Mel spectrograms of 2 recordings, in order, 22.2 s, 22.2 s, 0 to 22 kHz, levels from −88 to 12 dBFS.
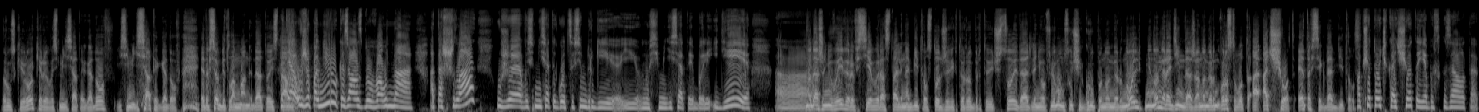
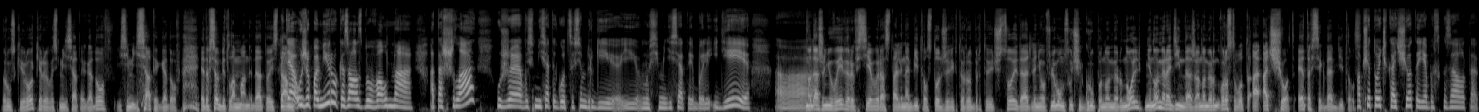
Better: second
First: distortion; slight; 10 dB below the speech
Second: none

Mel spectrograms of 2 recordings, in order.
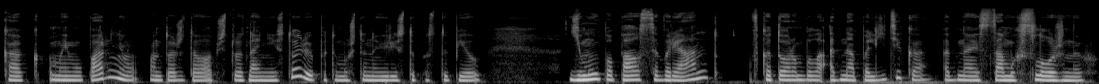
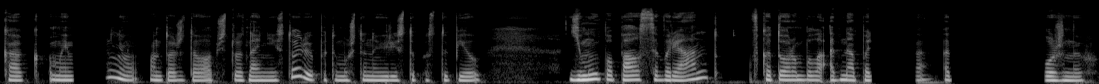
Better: first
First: none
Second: audio cutting out; at 0.5 s, at 8.5 s and at 9.5 s for 1 s

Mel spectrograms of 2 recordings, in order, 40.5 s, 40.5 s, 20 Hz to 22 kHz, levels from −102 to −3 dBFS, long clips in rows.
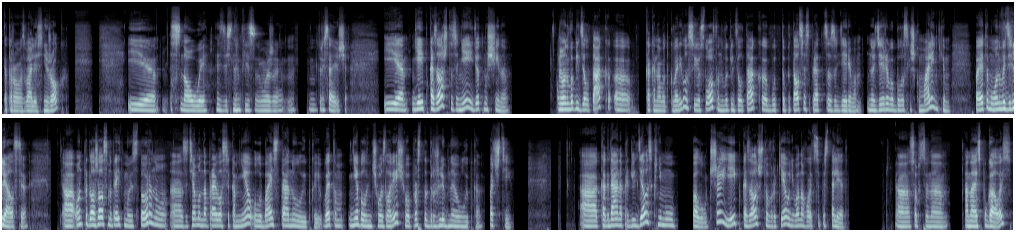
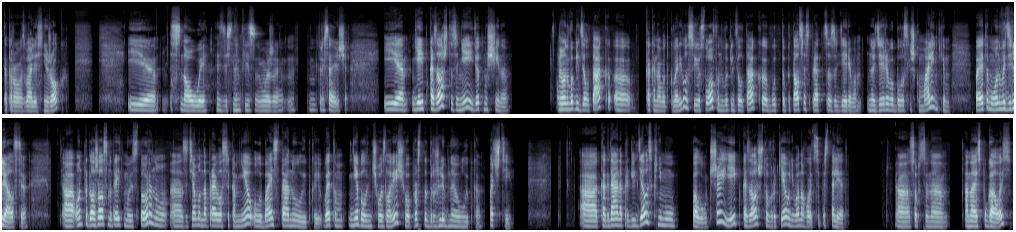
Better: first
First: none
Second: thin; somewhat; fading below 450 Hz

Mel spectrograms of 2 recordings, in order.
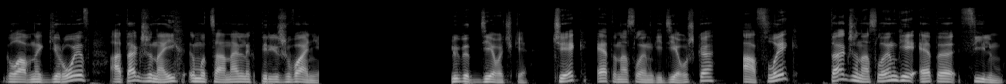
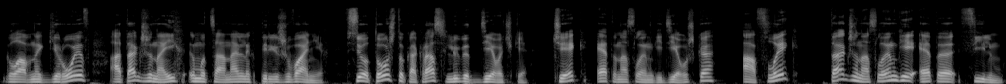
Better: second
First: audio cutting out; at 3 s for 1.5 s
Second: none

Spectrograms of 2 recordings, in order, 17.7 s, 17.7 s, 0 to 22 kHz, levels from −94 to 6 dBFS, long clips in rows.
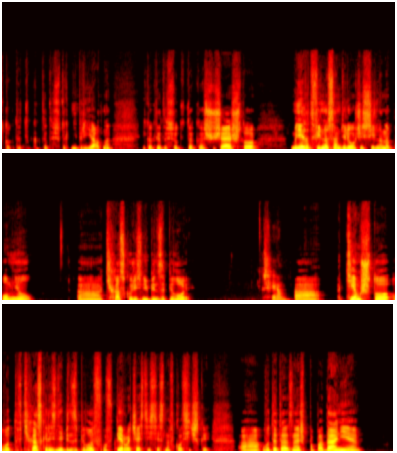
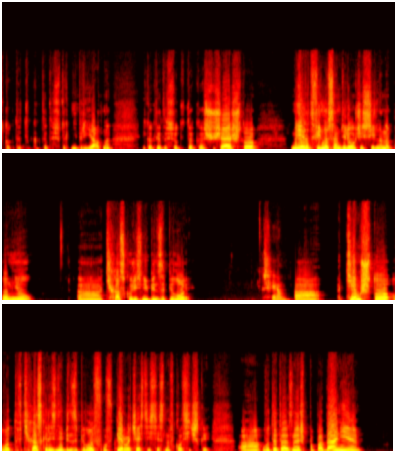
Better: first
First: none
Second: distortion; slight; 10 dB below the speech

